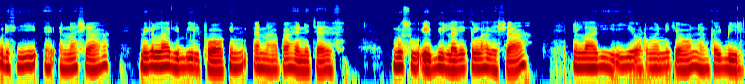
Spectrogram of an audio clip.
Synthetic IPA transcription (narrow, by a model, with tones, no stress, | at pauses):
ʊ˦di˨si˦˨ɛ˨na˦ʃa˨˦ | mɪ˦kɪ˦la˦ɡɪ˨bi˦˨lpɔ˨kɪ˦nɛ˦na˨pa˦ɛ˨nɛ˨t͡ʃa˨ɛ˦f | nu˦su˨ʔe˨bi˦˨lːa˨kɪ˦kɪ˦la˦ɡɪ˨ʃa˨ | nɪ˦la˦ɡi˦˨i˦je˦ɔ˨tʊ˦ŋa˦nɪ˦kɛ˨ɔ˦na˨ŋka˦jbi˦˨l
